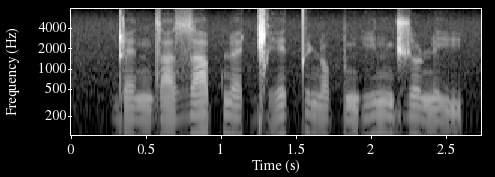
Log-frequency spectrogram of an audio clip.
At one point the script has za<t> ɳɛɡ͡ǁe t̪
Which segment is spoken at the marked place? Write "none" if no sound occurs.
p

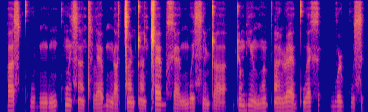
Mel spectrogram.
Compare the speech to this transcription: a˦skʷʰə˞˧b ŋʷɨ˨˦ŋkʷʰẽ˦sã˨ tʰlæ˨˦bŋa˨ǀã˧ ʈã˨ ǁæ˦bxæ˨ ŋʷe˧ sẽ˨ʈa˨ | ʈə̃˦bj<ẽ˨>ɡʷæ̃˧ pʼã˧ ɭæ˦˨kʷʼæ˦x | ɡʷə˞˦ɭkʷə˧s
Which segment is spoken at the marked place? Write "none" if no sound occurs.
ẽ˦˨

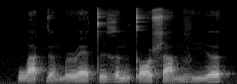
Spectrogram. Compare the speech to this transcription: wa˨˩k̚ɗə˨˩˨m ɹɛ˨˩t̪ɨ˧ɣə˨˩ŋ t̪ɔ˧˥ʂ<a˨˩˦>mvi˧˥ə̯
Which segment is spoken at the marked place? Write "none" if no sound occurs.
a˨˩˦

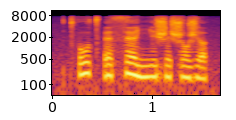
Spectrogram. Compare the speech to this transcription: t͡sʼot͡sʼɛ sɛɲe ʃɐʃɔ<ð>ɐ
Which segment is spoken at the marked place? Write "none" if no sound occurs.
ʒ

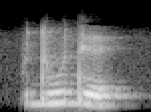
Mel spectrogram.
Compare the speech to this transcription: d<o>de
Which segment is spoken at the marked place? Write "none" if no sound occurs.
u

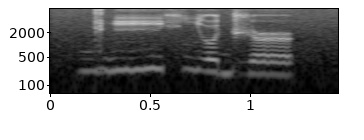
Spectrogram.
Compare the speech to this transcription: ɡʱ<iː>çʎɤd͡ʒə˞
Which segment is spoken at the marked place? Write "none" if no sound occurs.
iː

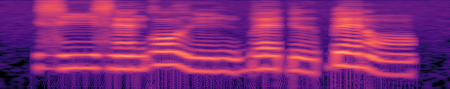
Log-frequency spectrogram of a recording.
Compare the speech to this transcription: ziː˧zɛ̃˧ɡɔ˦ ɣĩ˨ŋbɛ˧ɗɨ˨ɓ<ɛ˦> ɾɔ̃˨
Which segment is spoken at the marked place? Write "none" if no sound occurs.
ɛ˦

